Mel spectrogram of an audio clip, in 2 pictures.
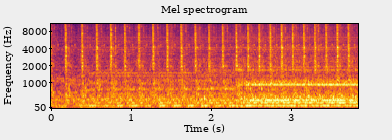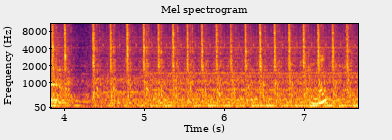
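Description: Sewing machine top stitching a fabric lanyard, its needle clattering in a fast, even rhythm throughout, close and moderately loud, with a brief pause midway and a faint hum underneath.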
